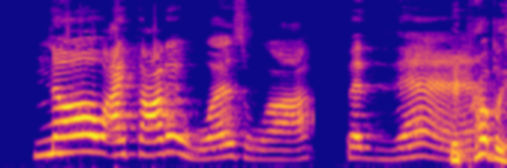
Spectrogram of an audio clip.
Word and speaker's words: Waugh: I think Evelyn Waugh is spelled the same, so it's probably Waugh. No, I thought it was Wah, but then...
